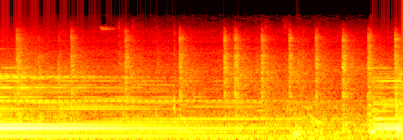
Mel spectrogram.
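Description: Show music over the theatre speakers: an intro chord rings on and slowly fades away, with light ticking about three times a second over it. Near the end, louder music comes in again.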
